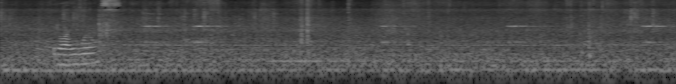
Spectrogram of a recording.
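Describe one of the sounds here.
Refrigerated display cases hum steadily.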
